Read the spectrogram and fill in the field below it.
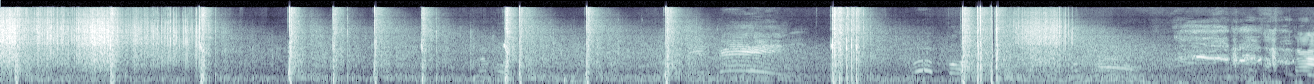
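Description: Fireworks burst with sharp bangs and pops.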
